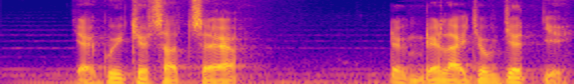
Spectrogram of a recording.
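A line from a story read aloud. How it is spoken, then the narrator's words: Cold. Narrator (Vietnamese): Thái nói với vẻ lạnh lùng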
